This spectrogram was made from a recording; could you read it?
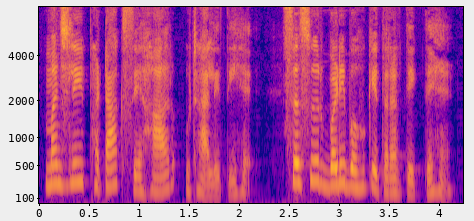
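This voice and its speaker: A woman's voice: mid-range voice, sing-song, moderate pace, a little mellow, dry recording, studio quality. A woman reading scripted narration for a cartoon family story.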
